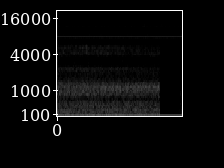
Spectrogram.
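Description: Steady rushing background noise with a low rumble and no clear tone or rhythm, cutting off abruptly near the end.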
